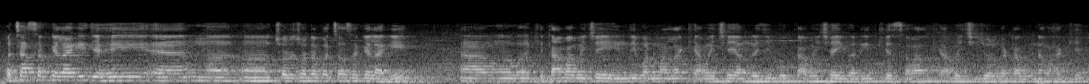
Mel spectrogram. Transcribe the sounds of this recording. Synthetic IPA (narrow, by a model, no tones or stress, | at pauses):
pətːt͡ʃasəb̚kelaɡid͡ʒeɦi | t͡ʃʰoʈat͡ʃʰoʈ̬apətːʃʰasəb̚kelaɡi | kit̪ababɛt͡ʃʰɛiɦind̪ibənmalakeabɛt͡ʃʰɛəŋɡɾed͡ʒibuka̰bɛt͡ʃʰɛiɡəɾit̪kʰesəʋalkea̰bɛt͡ʃʰɛd͡ʒolɡəʈabunabʱakːe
